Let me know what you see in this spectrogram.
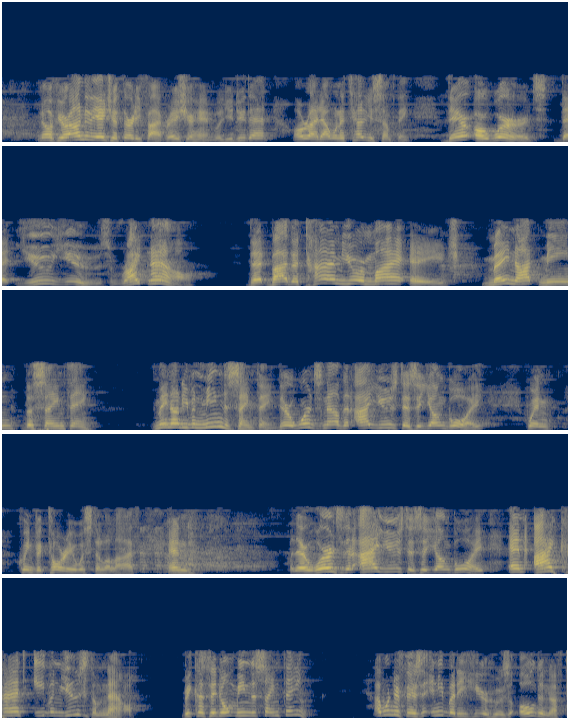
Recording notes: Recorded live in Liberty Church in 2019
